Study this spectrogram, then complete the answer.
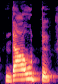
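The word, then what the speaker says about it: doubt: यहां पर देखिए डाउट। डाउट में जो है बी साइलेंट है।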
